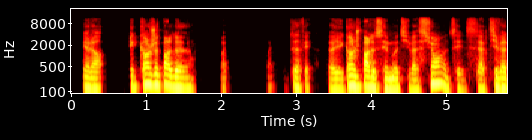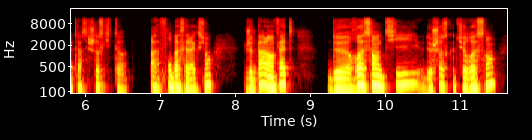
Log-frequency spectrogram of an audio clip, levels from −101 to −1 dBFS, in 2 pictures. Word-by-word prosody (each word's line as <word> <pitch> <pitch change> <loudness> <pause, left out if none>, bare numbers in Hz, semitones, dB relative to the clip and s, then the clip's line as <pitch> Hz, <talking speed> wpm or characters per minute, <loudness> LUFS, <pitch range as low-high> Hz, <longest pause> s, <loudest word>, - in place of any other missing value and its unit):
Et 130 - -3
alors 120 -1 -2 0.3
et 135 -2 -6
quand 160 +4 +2
je 155 - +3
parle 150 -1 +1
de 130 -1 +3 0.5
ouais, - - -17 0.6
ouais, 130 - -25 0.2
tout 135 - -4
à 120 - -2
fait. 120 -1 -15 0.2
Heu 115 - -3
et 115 -1 -5
quand 145 +3 +3
je 130 - +1
parle 135 -1 +4
de 125 - +3
ces 120 -1 -3
motivations, 115 - -1
de 120 - -8
ces 105 -2 -12
ces 100 +3 -17
activateurs, 120 +2 -3
ces - - -14
choses 130 -2 -4
qui 130 0 -18
te 110 - -11 0.4
pas 125 -3 -3
font 135 - +1
passer 130 -2 +3
à - - +1
l'action, 115 +8 -1 0.4
je 120 - -2
parle 155 +7 +3
en 130 - +7
fait 160 +3 0 0.4
de 120 +1 +4
ressenti, 150 +5 +3
de 115 -2 -4
choses 145 +4 -1
que 135 -3 -12
tu 125 - -3
ressens, 145 +7 +1
130 Hz, 225 wpm, -25 LUFS, 120-145 Hz, 0.6 s, en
